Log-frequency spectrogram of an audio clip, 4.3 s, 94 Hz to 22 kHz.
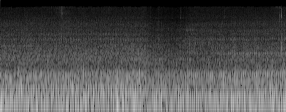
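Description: A Honda CRF300 Rally motorcycle rides along a normal road in North Snowdonia, its engine buried under a steady, loud roar of wind rushing past the microphone, with no talking.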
